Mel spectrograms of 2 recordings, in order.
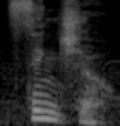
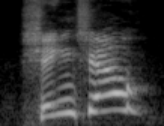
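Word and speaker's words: Xingqiu: Shingcho? But that's a U. Where the hell did you pull the O sound out from? Your ass? I don't think that's right.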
